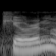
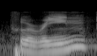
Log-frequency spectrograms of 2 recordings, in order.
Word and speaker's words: Purim: It's although the Feast of Purim or Purim, depending on how you want to pronounce it, Hebrew or Persian, it is practiced regularly still and intentionally.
